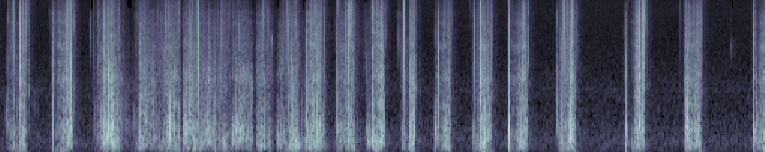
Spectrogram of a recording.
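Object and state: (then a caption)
Metal microphone capsule scratched with ear pick. A bamboo ear pick scratches slowly across a small, hollow aluminium electret microphone capsule with a black felt face, held in the fingertips. The result is loud, close, rasping scratch strokes with a dense stretch of continuous scraping in the middle. Each stroke carries a bright, crackly texture and stops dry with no ring.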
